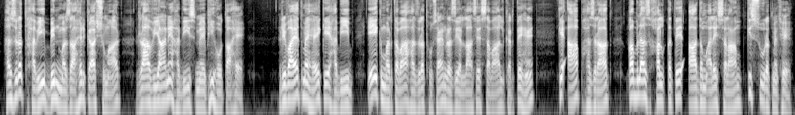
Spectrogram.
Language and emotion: Urdu, neutral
